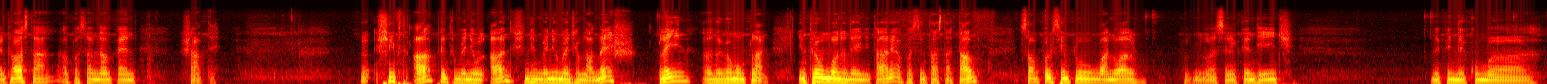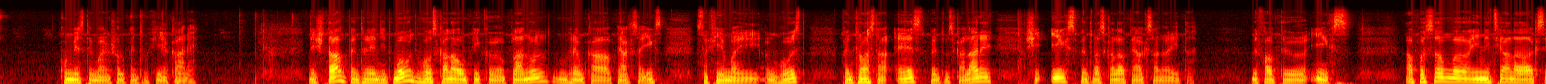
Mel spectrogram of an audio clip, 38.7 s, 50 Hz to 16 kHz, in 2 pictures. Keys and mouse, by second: 1.9 KP_7, 5.3 shift+a, 12.0 Tab, 16.0-17.9 drag, 22.4 Tab, 22.9 Tab, 30.2 s.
